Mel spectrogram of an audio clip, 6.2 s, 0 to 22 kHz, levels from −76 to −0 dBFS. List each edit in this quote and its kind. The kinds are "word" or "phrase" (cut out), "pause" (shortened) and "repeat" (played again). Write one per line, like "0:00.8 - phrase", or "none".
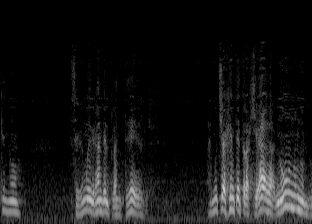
none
